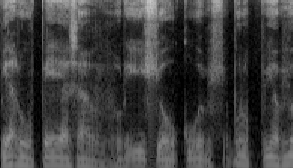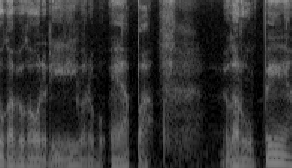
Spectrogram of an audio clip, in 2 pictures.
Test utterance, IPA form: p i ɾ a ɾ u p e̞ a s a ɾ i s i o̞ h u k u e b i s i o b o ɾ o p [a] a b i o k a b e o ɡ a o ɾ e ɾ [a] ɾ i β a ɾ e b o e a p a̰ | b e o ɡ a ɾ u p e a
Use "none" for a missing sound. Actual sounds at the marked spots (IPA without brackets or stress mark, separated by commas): i, i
